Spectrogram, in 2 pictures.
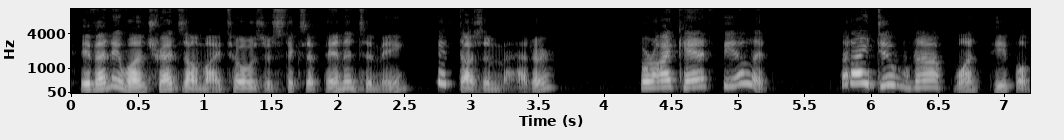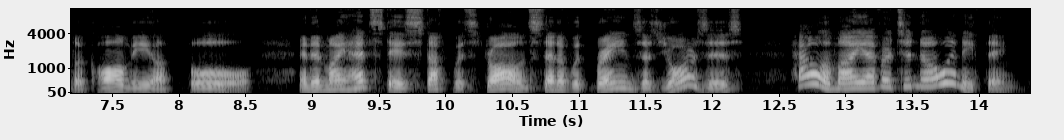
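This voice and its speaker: A man voicing a friendly, naive straw scarecrow in a children's storybook, with a husky, drawn-out, emphatic delivery. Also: fairly high pitch, wildly swooping pitch, mellow, lo-fi sound, pitched above the performer's own voice, full character voice. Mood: confiding.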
